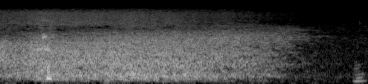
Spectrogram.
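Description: Ocean surf washing onto a beach at the Hayama seaside in the afternoon, a broad steady hiss of breaking water that slowly recedes and fades toward the end, with a brief soft thump at the close.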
